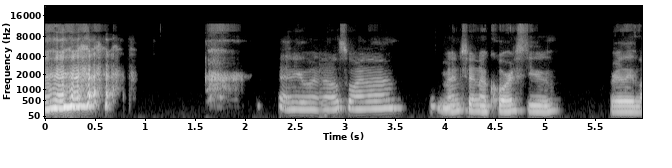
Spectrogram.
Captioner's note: laughs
